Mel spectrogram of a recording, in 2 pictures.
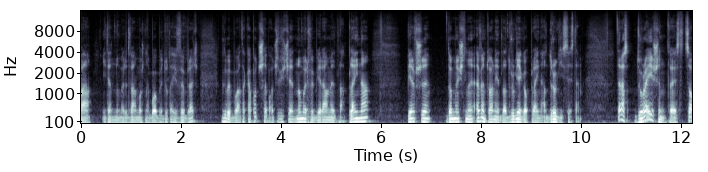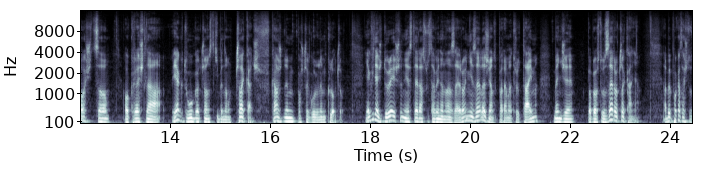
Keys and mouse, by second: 0.6 click, 2.5-3.9 middle drag, 4.3 click, 8.5 click, 16.3-18.7 drag.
